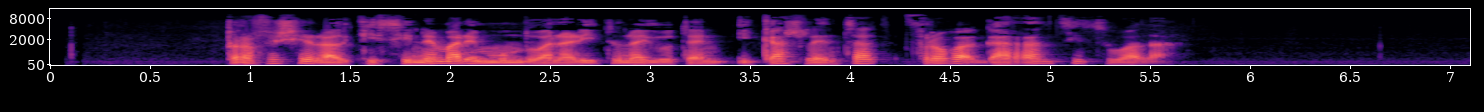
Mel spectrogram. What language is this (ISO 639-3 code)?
eus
